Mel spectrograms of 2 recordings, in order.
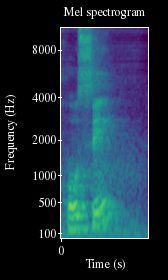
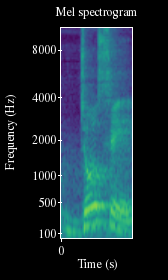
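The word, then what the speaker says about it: José: j o s e Jose in Spanish the J is pronounced with an H okay so Jose becomes Jose j o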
